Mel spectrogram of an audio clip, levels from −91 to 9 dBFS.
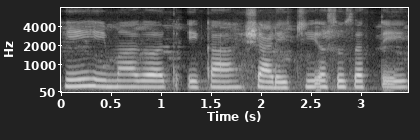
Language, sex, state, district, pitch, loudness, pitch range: Marathi, female, Maharashtra, Gondia, 210 Hz, -15 LUFS, 205-220 Hz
